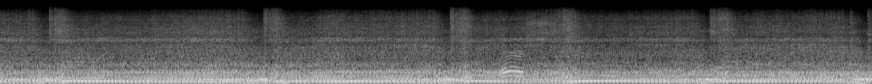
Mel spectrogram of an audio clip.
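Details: Craftsman riding mower with Briggs V-twin, riding after shift hub and seized brake repairs; steady, even drone with no misses, knocks or surging throughout. Normal running.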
